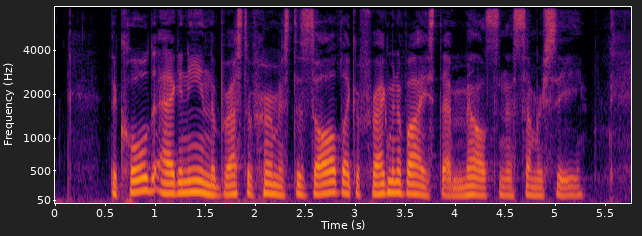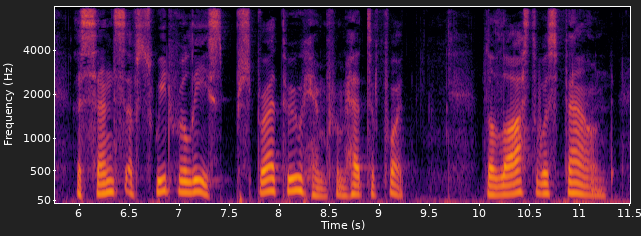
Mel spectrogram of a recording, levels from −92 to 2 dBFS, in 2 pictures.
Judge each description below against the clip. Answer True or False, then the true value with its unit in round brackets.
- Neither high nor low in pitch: True (150 Hz)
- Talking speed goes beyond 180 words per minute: True (190 wpm)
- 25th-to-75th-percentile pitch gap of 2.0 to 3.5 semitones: False (4.1 semitones)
